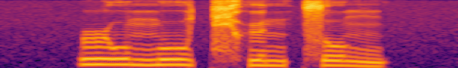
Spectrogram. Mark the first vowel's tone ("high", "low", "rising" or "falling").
falling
